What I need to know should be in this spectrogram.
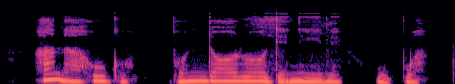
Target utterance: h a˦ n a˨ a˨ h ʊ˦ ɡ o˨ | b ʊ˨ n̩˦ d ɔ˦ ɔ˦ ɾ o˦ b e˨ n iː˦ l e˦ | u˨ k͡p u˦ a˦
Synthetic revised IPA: h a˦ n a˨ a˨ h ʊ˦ ɡ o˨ | b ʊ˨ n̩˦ d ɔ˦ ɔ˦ ɾ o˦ ɡ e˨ n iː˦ l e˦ | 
